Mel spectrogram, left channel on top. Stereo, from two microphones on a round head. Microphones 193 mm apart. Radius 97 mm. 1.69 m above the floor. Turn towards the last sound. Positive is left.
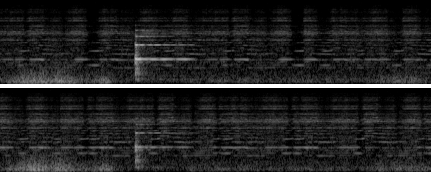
turn(degrees=70)  # may be behind; listen again after turning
